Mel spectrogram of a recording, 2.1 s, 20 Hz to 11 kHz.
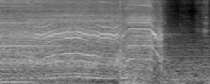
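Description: Milwaukee M18 cordless drill driving a three-inch hole saw through wooden wall framing, the motor's whine dipping in pitch under load. It stops about one and a half seconds in as the saw cuts through.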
